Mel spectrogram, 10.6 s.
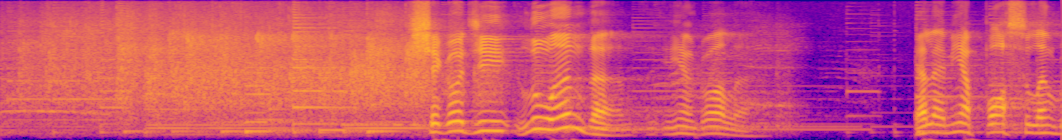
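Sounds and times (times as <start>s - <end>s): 
audience applause: 0.0s - 4.8s
speech: 4.3s - 7.6s, 9.2s - 10.6s.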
